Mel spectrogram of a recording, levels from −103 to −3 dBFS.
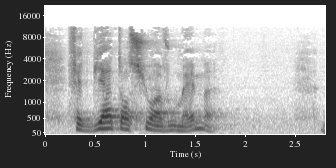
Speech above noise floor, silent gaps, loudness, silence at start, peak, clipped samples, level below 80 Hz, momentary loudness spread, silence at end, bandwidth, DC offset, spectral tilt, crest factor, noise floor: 36 dB; none; -35 LUFS; 0 s; -16 dBFS; under 0.1%; -80 dBFS; 13 LU; 0 s; 11.5 kHz; under 0.1%; -3.5 dB/octave; 20 dB; -70 dBFS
